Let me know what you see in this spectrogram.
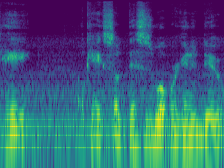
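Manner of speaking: tone dropped low and hushed. Showing how to give instructions so people listen, with a lowered voice. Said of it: "you would lower it down like".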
